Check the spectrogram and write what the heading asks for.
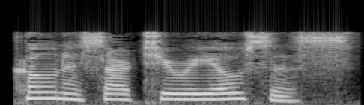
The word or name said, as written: conus arteriosus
